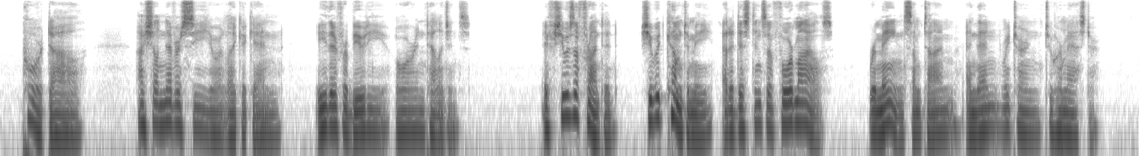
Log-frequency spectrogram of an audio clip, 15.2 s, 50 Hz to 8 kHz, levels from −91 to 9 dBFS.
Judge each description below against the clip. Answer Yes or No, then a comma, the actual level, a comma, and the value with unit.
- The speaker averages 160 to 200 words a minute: No, average, 150 wpm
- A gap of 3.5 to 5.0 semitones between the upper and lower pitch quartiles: No, average, 3.1 semitones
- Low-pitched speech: Yes, low, 110 Hz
